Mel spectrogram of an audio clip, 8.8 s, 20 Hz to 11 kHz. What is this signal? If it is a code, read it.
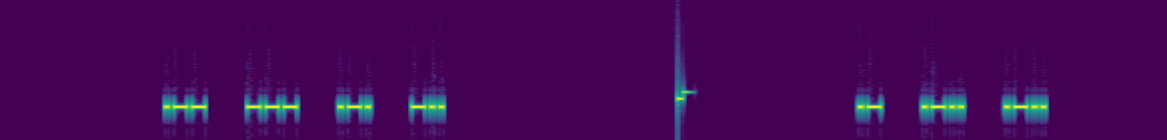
Morse code, heard as a keyed tone, about 36 wpm, spaced as for 20 wpm, 700 Hz. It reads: WORD ALL
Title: 3x Character Spacing - Top 100 Words - 35wpm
